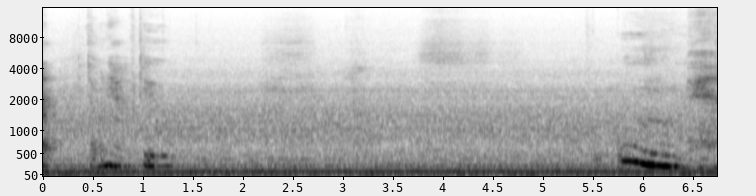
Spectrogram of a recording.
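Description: A young woman speaks briefly and casually, close by.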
